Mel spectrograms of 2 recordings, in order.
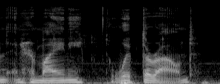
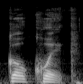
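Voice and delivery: urgent hoarse urging; 6 semitones higher, 7 dB louder than usual. A narrator's reading. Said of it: "he said hoarsely".

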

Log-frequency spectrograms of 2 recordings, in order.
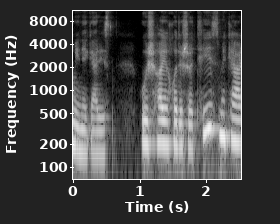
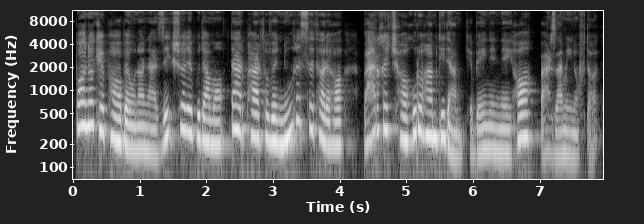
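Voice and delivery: ordinary delivery, nothing marked

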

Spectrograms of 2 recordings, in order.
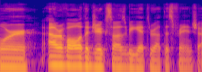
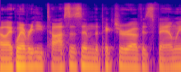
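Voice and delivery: usual speaking voice

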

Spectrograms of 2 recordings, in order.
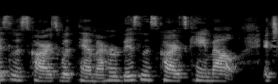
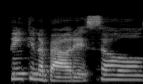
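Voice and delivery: ordinary talk

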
